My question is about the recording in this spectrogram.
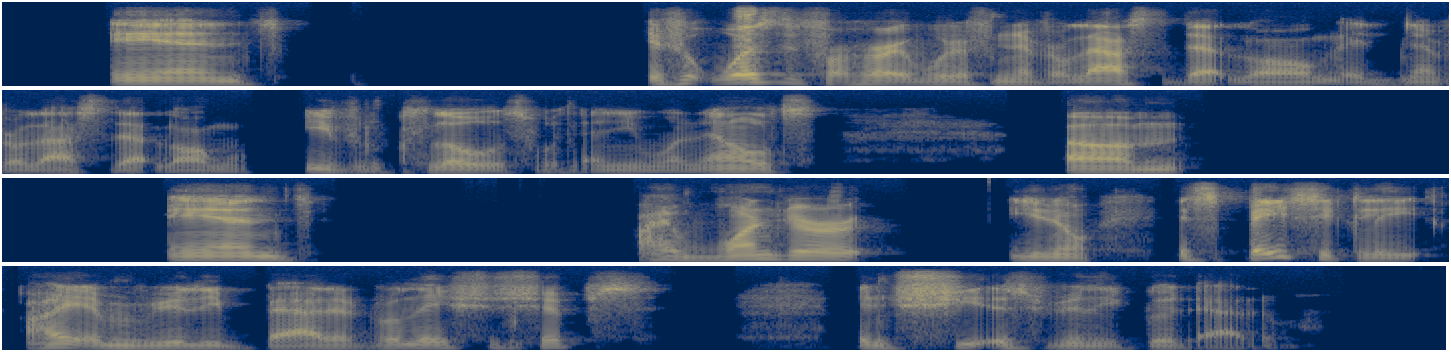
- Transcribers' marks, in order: tapping
- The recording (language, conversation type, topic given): English, unstructured, What makes a relationship healthy?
